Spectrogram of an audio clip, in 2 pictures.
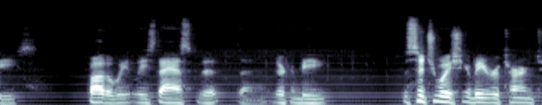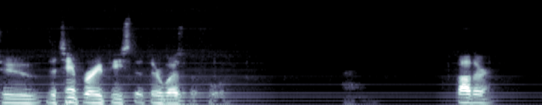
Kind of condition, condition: setting, large echoing room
